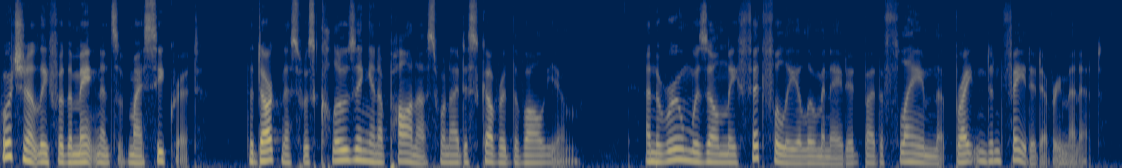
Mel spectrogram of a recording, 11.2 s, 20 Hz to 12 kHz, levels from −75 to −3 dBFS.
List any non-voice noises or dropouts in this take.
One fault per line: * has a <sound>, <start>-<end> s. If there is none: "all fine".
all fine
